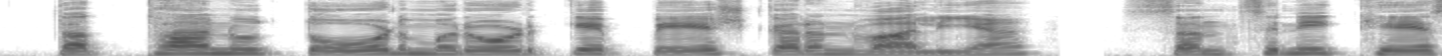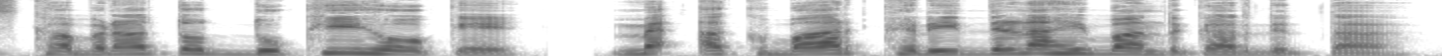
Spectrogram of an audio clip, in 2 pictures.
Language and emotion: Punjabi, disgusted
